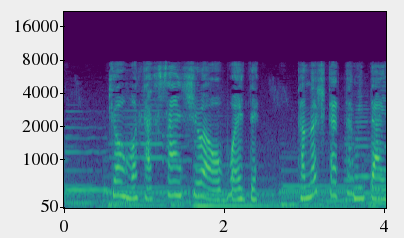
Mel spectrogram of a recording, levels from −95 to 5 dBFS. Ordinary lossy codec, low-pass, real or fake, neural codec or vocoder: none; none; real; none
